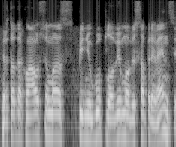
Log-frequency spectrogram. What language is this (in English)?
Lithuanian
